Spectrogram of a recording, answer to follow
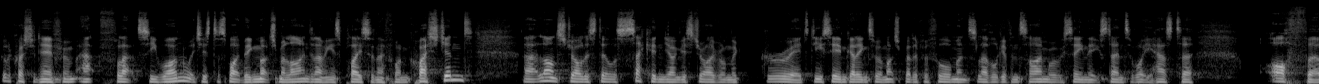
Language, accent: English, British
